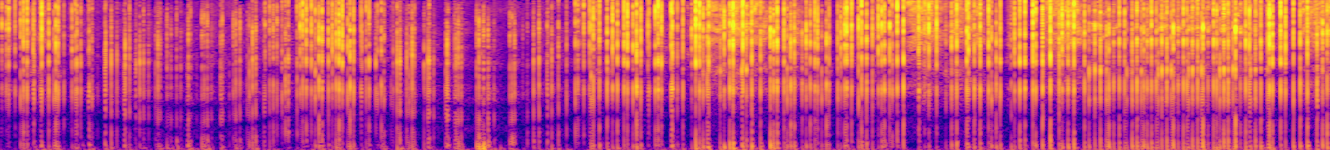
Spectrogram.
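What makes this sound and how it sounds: Fingernails tap rapidly on the glossy cover of a small yellow-green children's book with thick board pages, held in both hands. The taps form a dense, continuous stream of short, dry clicks with a heavy low-frequency thud beneath them, growing slightly louder in the second half.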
